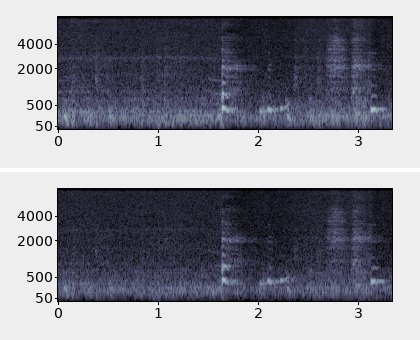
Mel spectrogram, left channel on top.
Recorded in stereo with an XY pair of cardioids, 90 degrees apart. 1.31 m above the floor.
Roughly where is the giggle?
Ahead left.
